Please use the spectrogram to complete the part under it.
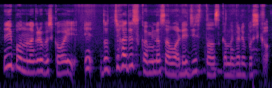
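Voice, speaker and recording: A woman's voice: fairly high pitch, animated, racing, mellow. A teenage girl from Hyogo with a Kansai accent, chatting casually on a livestream, reading out viewer comments and thanking fans by name. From Hyogo, Japan. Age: teens. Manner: bubbly, thanks viewers by name, refers to herself by name. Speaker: idol livestreamer.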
